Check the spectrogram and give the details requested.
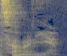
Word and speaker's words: Samaria: Unos pronuncian Samaria, pero aquí en mi Biblia está acentuado y indistintamente se puede pronunciar Samaria o Samaria. Entonces, como estoy leyendo mi Biblia y tiene el acento en la I, pues voy a pronunciar Samaria.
